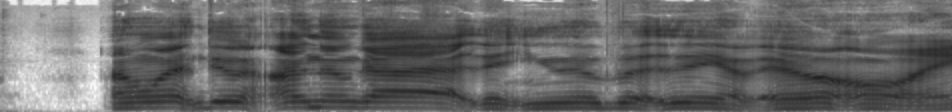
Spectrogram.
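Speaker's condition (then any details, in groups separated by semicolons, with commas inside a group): Cerebral palsy; talking affected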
